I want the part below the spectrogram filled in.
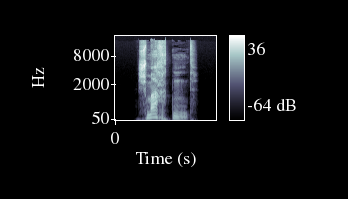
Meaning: present participle of schmachten
- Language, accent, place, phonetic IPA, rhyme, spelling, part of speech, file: German, Germany, Berlin, [ˈʃmaxtn̩t], -axtn̩t, schmachtend, verb, De-schmachtend.ogg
